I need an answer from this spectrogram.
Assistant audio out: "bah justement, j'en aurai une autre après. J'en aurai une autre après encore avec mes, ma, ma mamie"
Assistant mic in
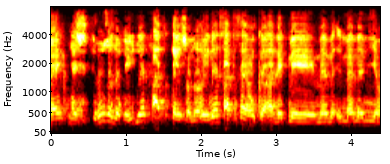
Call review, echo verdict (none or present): present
